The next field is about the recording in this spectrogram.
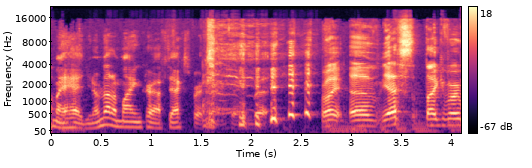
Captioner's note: laughs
